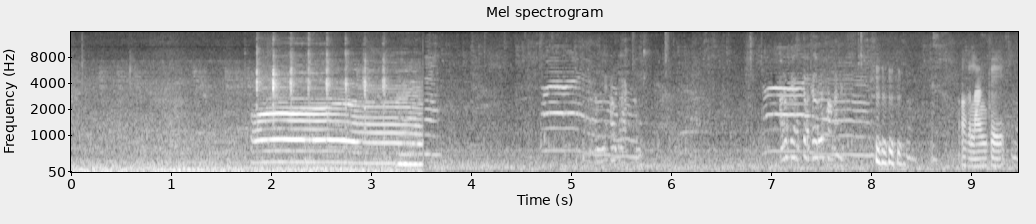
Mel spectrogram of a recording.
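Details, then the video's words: Two cats in a village yowl while fighting over a female: a long steady drawn-out cry, then wavering, bending howls with rich overtones. The clip opens with low rumbling noise. "Two Cats fight each other for beautiful girl [Cats Battle]"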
